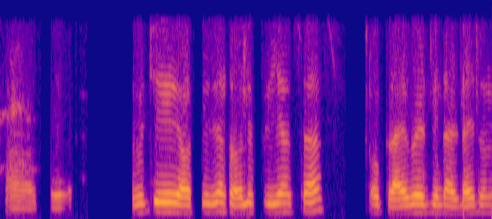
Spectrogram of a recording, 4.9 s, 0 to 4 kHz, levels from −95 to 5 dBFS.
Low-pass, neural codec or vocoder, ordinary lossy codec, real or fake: 3.6 kHz; none; none; real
